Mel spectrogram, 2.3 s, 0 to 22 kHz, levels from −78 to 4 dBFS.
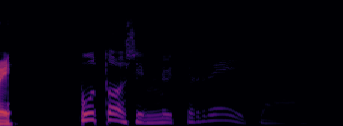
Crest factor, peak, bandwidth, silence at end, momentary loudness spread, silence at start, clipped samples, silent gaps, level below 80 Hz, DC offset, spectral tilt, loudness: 30 dB; -16 dBFS; 15 kHz; 0.65 s; 19 LU; 0 s; under 0.1%; none; -68 dBFS; under 0.1%; -4.5 dB/octave; -46 LUFS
